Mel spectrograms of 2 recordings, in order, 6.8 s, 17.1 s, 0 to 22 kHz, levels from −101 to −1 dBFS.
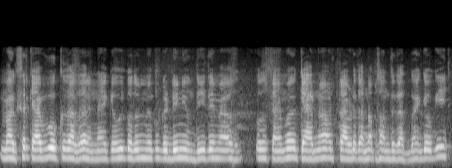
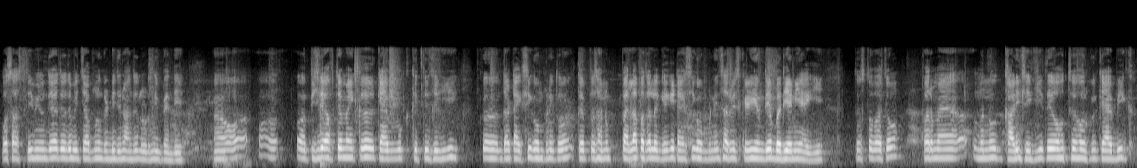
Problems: constant background noise, continuous background conversations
